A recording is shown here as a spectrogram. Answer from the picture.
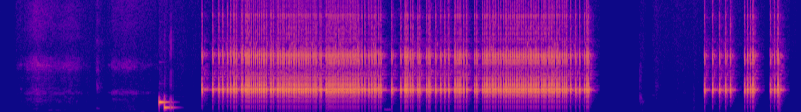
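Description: Spin sound effect of an online picker wheel, heard through the stream's audio. A short beep comes about a second and a half in, then a very rapid ticking for about four seconds. Near the end it gives way to separate, slower ticks as the wheel winds down.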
